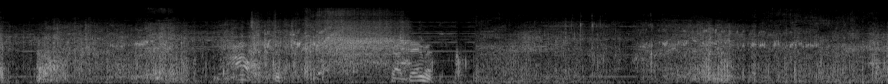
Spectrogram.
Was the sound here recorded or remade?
recorded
